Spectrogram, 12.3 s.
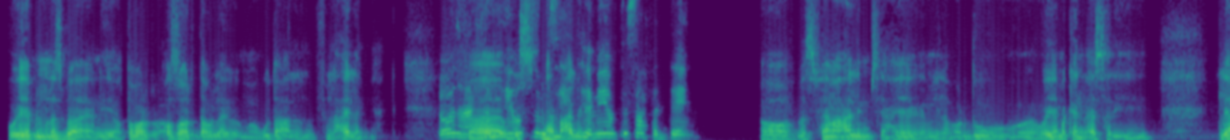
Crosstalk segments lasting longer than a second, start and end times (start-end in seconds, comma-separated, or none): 4.5-6.0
